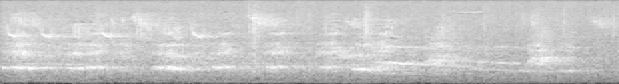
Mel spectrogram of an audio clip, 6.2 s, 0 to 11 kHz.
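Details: Thailand, Ubon Ratchathani, 26 December 2020: a White-vented myna gives continuous gurgling, nasal chatter. Rolling, warbled squawks run with few pauses, growing softer toward the end.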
